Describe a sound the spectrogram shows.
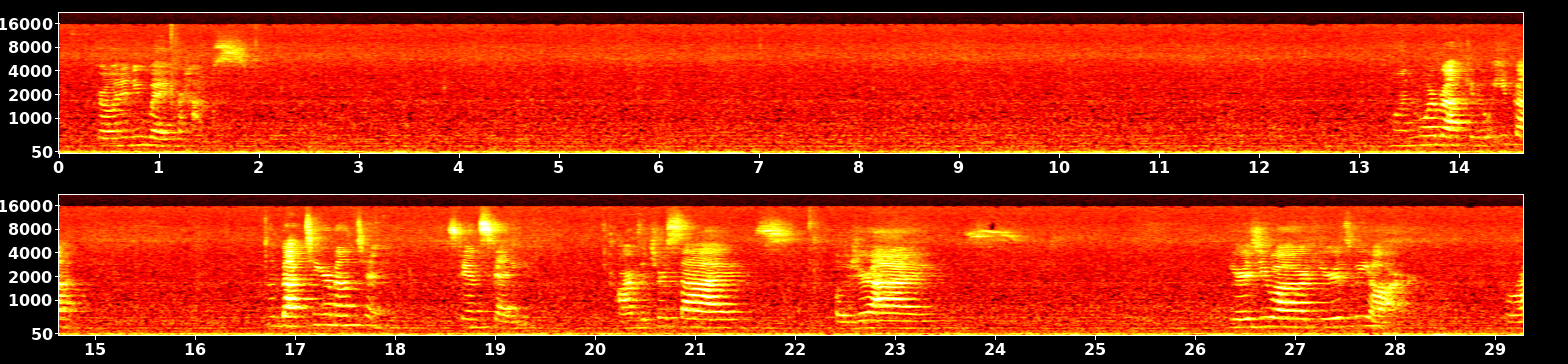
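A woman gives calm spoken instructions.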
